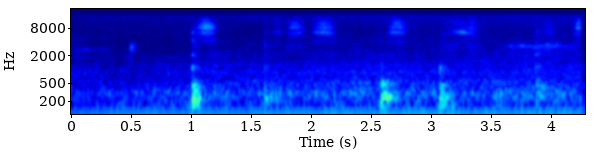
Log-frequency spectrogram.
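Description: Stylus writing on an interactive whiteboard screen: a few faint taps and light strokes as letters are drawn, over a low steady hum.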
